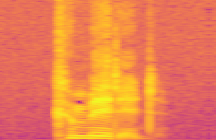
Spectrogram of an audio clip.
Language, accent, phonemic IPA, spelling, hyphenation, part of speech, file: English, US, /kəˈmɪtɪd/, committed, com‧mit‧ted, verb / adjective, En-us-committed.ogg
- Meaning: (verb) simple past and past participle of commit; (adjective) 1. Obligated or locked in (often by a pledge) to some course of action 2. Showing commitment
